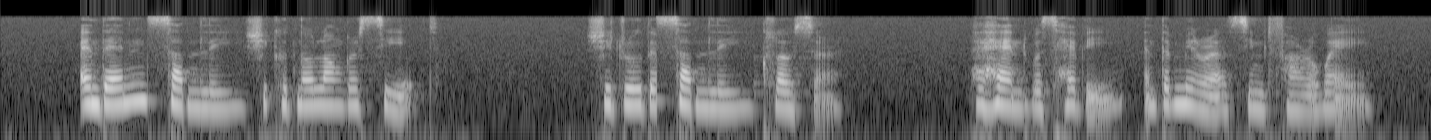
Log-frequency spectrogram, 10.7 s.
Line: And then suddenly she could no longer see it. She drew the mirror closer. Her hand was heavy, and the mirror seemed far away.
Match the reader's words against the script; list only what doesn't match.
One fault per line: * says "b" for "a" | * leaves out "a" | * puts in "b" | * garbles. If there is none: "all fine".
* says "suddenly" for "mirror"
